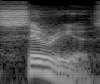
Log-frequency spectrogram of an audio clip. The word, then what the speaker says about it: Sirius: You just said that Cyrus is not a constellation. It's a Cyrus, well, you said Cyrus. We're talking about Sirius.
